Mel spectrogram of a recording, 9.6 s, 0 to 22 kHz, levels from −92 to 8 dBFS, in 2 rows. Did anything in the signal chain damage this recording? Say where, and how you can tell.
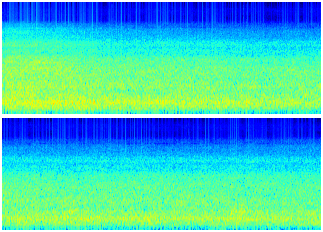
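Yes, at the driver or buffer stage: buffer tearing runs through the whole clip as a steady 50 Hz rattle that is present only while sound is playing. That rate points to 20 ms periods. Writer and reader pointers have crossed, so roughly two fifths of each period replays audio about 40 ms stale, with hard joins.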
